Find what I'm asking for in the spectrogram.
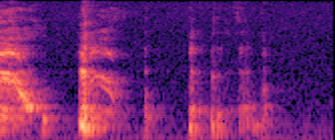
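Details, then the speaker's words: Acted demonstration of the full huff cough sequence for home sputum collection: breathy open-throat huffs followed by a few short coughs to bring up sputum. "Now let's watch the full Huffov sequence one more time."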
